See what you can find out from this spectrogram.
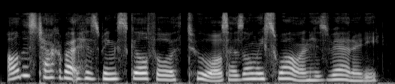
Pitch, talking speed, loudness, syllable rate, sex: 240 Hz, 210 wpm, -16 LUFS, 5.5 syllables/s, female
